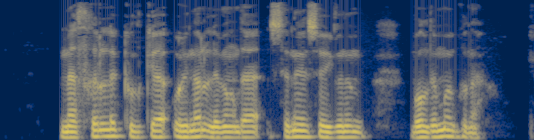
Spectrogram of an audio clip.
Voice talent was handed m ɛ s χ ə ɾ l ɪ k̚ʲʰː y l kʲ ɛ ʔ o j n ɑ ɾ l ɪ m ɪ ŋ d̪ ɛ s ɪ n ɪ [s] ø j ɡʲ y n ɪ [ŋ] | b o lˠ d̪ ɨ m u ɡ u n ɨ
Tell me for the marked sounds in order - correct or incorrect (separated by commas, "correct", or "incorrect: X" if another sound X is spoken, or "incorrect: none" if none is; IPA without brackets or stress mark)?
correct, incorrect: m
